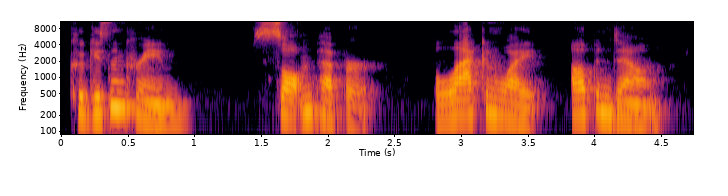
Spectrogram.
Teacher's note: I'm just making a quick n sound linking the two words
